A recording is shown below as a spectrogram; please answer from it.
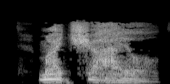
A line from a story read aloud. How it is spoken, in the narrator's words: she rasped in a much deeper voice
